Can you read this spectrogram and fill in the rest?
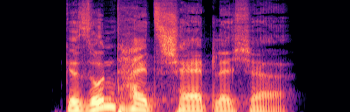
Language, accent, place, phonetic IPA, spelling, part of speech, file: German, Germany, Berlin, [ɡəˈzʊnthaɪ̯t͡sˌʃɛːtlɪçə], gesundheitsschädliche, adjective, De-gesundheitsschädliche.ogg
- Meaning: inflection of gesundheitsschädlich: 1. strong/mixed nominative/accusative feminine singular 2. strong nominative/accusative plural 3. weak nominative all-gender singular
